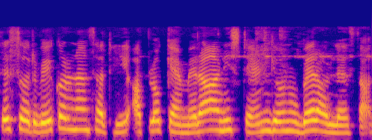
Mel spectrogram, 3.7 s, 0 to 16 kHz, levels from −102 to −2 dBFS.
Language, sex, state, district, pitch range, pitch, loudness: Konkani, female, Goa, North and South Goa, 225-270 Hz, 250 Hz, -15 LUFS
